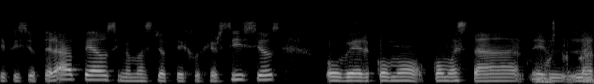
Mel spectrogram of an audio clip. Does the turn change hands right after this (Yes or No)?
Yes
